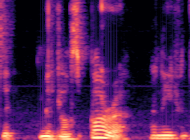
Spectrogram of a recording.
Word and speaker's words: Middlesbrough: tend to pronounce it Middlesbrough and even spell it Middlesboro to put the ore after the B there is no or after the B there is a few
